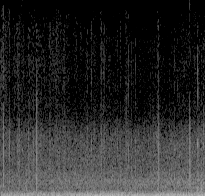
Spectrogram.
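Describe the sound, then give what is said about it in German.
Steady rain patters on a tent roof during a storm at night in Albany, on the coast of southwestern Australia, scattered drops tapping sharply over a continuous hiss and a low, blustery rumble of wind, fairly loud throughout. “Draußen blies ein Sturm und der Regen tröpfelte auf das Zeltdach.”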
